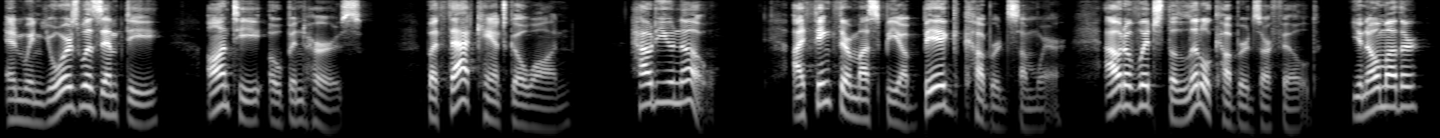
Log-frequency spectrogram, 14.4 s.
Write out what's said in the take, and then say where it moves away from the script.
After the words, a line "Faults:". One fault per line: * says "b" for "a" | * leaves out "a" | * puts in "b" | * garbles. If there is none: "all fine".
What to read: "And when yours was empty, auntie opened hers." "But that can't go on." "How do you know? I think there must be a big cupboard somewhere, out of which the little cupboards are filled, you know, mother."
"And when yours was empty, auntie opened hers." "But that can't go on." "How do you know? I think there must be a big cupboard somewhere, out of which the little cupboards are filled, you know, mother."
Faults:
all fine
